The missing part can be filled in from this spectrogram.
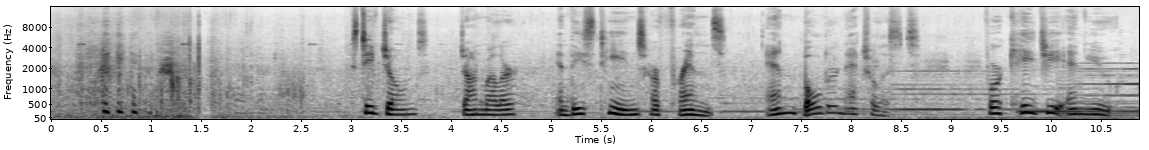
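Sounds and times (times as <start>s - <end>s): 
outdoor noise at a park pond in an urban area: 0.0s - 10.8s
speech: 0.5s - 1.4s, 3.1s - 8.8s, 9.4s - 10.8s
ducks quacking at a park pond: 8.2s - 9.4s.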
